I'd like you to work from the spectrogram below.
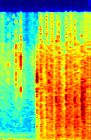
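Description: Rapid gunfire in the video game RimWorld, a dense crackling volley that thickens halfway through into sustained automatic bursts, loud and continuous.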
